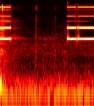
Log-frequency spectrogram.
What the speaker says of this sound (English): if it's beeping, the filament inside the fuse is not broken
